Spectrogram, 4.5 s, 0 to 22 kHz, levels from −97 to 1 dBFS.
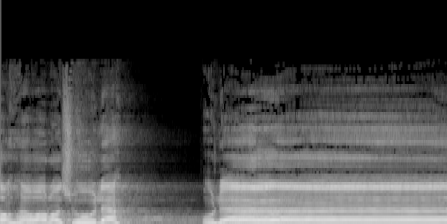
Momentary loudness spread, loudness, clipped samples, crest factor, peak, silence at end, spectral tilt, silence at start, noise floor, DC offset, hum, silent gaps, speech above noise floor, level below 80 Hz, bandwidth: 8 LU; -16 LUFS; under 0.1%; 12 dB; -6 dBFS; 0 s; -5 dB/octave; 0 s; -42 dBFS; under 0.1%; none; none; 26 dB; -62 dBFS; 14 kHz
